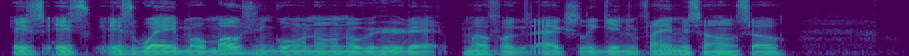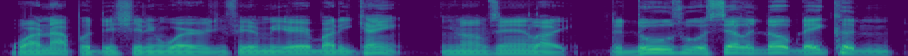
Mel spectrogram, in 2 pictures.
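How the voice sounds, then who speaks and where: Guesting on a podcast in a casual interview, a young Detroit rapper speaks briskly in a low, darkish, clean voice. He talks in laid-back slang and keeps dropping "you know what I'm saying." The recording is studio quality with no room sound, made in Detroit, USA.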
